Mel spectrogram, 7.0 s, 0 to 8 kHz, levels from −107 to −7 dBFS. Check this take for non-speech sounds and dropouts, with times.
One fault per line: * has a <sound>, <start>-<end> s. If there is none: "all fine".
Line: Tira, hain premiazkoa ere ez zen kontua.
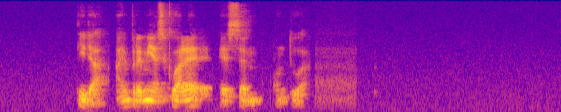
all fine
